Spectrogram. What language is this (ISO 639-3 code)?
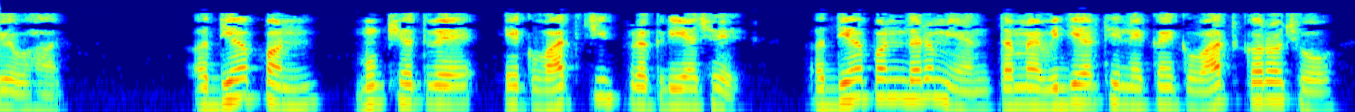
guj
